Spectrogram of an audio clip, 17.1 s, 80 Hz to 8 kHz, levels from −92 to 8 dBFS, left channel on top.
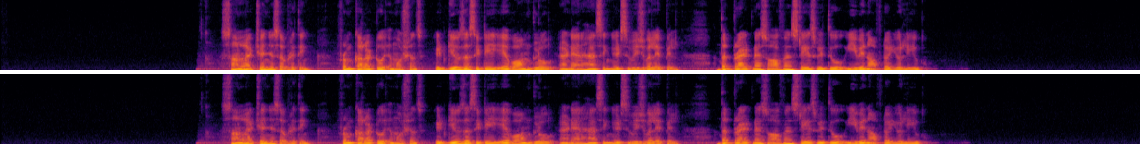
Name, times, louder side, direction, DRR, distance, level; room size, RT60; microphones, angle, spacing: voice 1, 2.9-13.9, left 2 dB, 40° left, 0.5 m, -20 dB
3.2 x 2.5 x 2.3 m
head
